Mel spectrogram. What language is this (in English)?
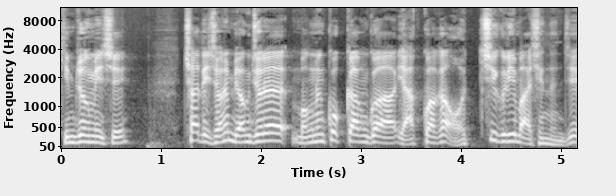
Korean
